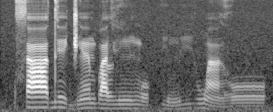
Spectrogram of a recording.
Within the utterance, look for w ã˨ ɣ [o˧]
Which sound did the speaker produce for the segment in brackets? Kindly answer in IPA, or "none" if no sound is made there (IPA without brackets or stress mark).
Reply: oː˧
